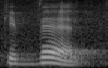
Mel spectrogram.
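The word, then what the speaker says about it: חֶבֶל: Okay, it is Chevel, but it's pronounced as kevel, right?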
